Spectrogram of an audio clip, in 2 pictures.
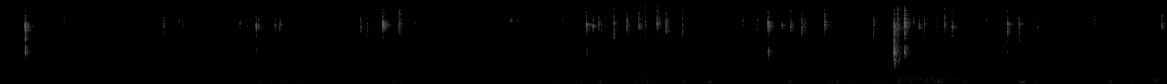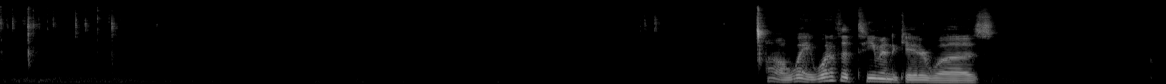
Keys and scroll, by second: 0.0-0.6 typing, 1.9-3.4 typing, 4.7-6.2 typing, 7.6-9.4 typing, 11.1-12.8 typing, 18.8 super+Tab.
